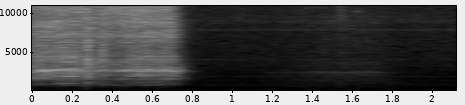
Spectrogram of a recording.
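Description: CTD-200 series card dispenser mechanism running to feed a card out through its rollers: a steady mechanical whir with a click partway, cutting off suddenly under a second in. Faint room tone follows.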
